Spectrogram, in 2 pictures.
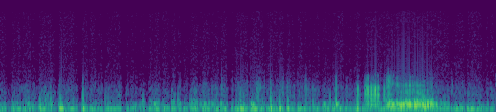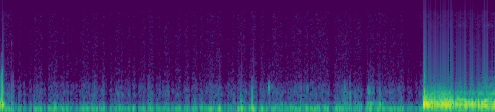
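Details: Stomach of a person: irregular gurgling and rumbling from the belly with a louder growl near the end, ordinary bowel sounds.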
